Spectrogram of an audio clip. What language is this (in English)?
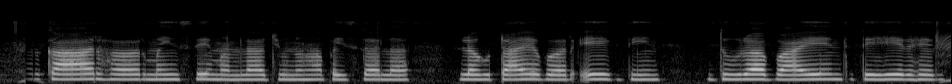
Chhattisgarhi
